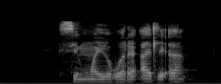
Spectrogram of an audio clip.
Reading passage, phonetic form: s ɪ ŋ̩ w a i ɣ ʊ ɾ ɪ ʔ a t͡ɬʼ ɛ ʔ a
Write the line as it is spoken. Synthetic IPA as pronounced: s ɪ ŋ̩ w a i ɣ ʊ ɾ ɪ ʔ a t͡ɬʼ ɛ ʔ a

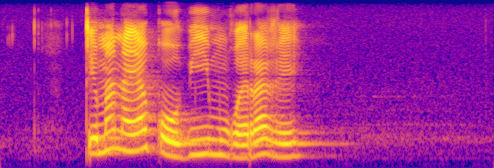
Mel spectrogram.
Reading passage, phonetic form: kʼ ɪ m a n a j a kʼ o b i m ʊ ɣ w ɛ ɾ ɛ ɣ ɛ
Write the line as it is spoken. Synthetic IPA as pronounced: tʼ ɪ m a n a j a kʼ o b i m ʊ ɣ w ɛ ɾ a ɣ ɛ

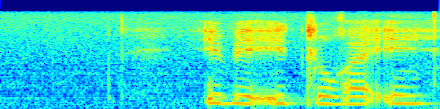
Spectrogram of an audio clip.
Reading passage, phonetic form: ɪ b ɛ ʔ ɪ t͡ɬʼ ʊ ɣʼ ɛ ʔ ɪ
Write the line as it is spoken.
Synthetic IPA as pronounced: ɪ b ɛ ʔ ɪ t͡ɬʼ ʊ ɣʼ a ʔ ɪ

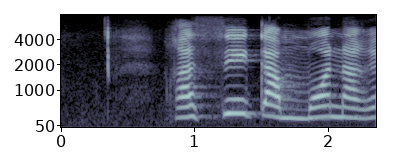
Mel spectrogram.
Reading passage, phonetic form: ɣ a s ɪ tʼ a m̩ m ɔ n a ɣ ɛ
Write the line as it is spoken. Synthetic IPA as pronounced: ɣ a s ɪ kʼ a m̩ m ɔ n a ɣ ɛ

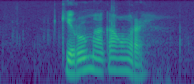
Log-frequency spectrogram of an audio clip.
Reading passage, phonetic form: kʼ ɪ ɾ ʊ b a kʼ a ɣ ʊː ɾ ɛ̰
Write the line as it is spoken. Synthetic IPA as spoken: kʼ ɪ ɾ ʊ m a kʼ a ɣ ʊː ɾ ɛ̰

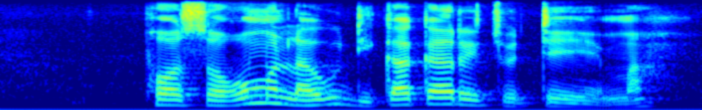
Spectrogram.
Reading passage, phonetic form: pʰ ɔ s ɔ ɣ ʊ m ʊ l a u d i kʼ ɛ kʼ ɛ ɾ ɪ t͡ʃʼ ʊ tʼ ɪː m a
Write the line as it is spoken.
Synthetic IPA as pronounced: pʰ ɔ s ɔ ɣ ʊ m ʊ l a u d i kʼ a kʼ a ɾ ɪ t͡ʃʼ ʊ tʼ ɪː m a

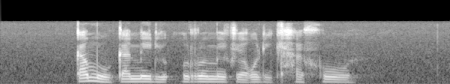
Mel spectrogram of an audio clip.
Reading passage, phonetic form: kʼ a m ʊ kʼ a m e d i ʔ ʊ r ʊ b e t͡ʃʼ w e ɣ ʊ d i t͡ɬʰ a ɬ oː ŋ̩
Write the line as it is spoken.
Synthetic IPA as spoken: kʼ a m ʊ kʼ a m e d i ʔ ʊ r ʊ m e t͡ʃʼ w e ɣ ʊ d i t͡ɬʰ a ɬ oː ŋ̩

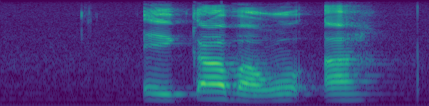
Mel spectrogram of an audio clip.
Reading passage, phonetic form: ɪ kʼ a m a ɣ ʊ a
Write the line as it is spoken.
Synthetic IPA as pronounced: ɪ kʼ a b a ɣ ʊ a

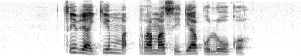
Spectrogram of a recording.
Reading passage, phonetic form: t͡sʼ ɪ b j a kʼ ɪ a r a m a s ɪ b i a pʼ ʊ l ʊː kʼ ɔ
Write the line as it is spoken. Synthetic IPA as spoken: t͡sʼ ɪ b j a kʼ ɪ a r a m a s ɪ d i a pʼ ʊ l ʊː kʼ ɔ

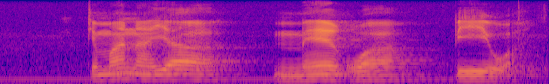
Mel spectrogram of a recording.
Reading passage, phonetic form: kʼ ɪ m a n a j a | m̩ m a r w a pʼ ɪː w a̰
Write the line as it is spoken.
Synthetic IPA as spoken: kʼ ɪ m a n a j a | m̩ m ɛ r w a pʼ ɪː w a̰

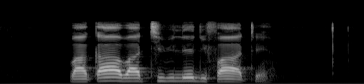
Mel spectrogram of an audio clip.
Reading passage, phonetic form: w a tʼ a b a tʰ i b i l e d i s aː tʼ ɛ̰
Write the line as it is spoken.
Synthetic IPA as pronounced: b a kʼ a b a tʰ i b i l e d i f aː tʼ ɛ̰

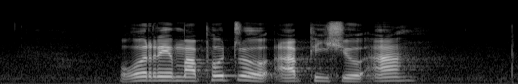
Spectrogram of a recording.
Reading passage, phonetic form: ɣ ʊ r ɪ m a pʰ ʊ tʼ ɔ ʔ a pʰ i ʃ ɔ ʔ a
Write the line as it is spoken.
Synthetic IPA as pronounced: ɣ ʊ r ɪ m a pʰ ʊ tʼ ɔ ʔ a pʰ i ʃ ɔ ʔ a

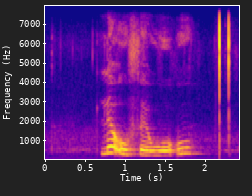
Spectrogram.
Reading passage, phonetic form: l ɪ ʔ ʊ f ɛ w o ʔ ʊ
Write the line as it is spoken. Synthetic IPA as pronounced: l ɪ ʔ ʊ f ɛ w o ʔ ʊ

